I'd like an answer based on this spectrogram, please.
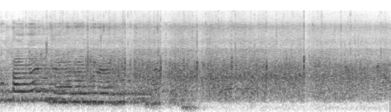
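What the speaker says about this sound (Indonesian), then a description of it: "Boleh tepuk tangan, jangan ragu-ragu." An audience at a Fortune Indonesia women's leadership event breaks into applause after a brief voice at the start, with steady clapping from many hands that eases slightly toward the end.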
